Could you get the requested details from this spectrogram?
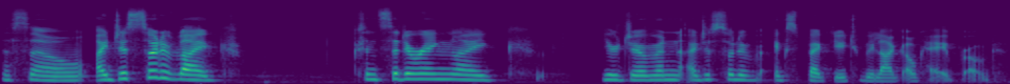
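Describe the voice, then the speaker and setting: With a fairly bright voice on the high side, a woman chats casually as if hosting a livestream, reading and answering messages. She's halting and giggly, with lots of "like" as filler.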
